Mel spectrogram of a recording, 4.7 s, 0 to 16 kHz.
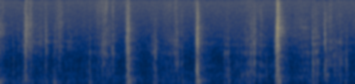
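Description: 2010-11 Panini Classics basketball cards being flipped through one at a time by hand, each card moved to the back of the stack with a sharp flick, about one a second, with fainter card rustles and clicks between.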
